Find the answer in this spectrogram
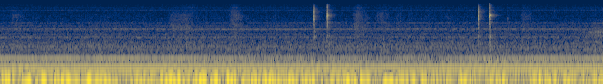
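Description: Two pairs of sharp computer mouse clicks, about three and about five seconds in, over a steady low hum.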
